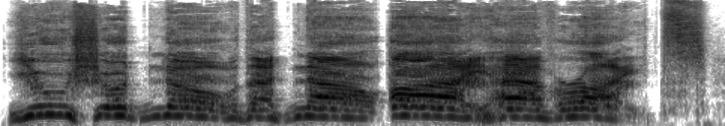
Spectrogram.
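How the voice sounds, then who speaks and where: Man voicing an earnest, forlorn robot son, husky. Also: high voice, very slow, fairly bright tone, exaggerated voice. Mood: solemn, declaring. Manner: stiff formal phrasing, stammering repeats when thrown. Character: earnest, forlorn robot son seeking his father's respect. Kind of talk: melodramatic cartoon roleplay.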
